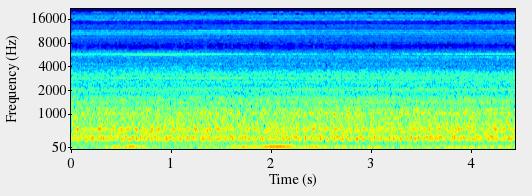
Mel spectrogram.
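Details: Hotpoint WMA32 washing machine in its last run on bad drum bearings before replacement; high-speed spin with a deep, uneven rumble and rough hum underneath; worn drum bearing.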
